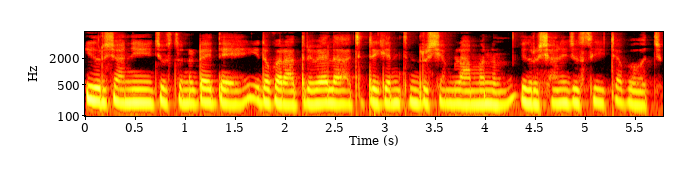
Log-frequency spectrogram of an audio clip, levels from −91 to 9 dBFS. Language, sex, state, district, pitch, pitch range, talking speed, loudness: Telugu, female, Andhra Pradesh, Krishna, 195 Hz, 185-205 Hz, 145 wpm, -14 LUFS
